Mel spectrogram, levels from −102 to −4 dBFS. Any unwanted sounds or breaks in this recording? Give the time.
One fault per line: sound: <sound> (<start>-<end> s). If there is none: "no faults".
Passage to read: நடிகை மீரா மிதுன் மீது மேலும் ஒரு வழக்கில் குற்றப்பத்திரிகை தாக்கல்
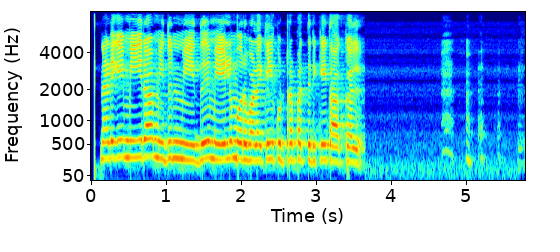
sound: laugh (4.7-5.5 s)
